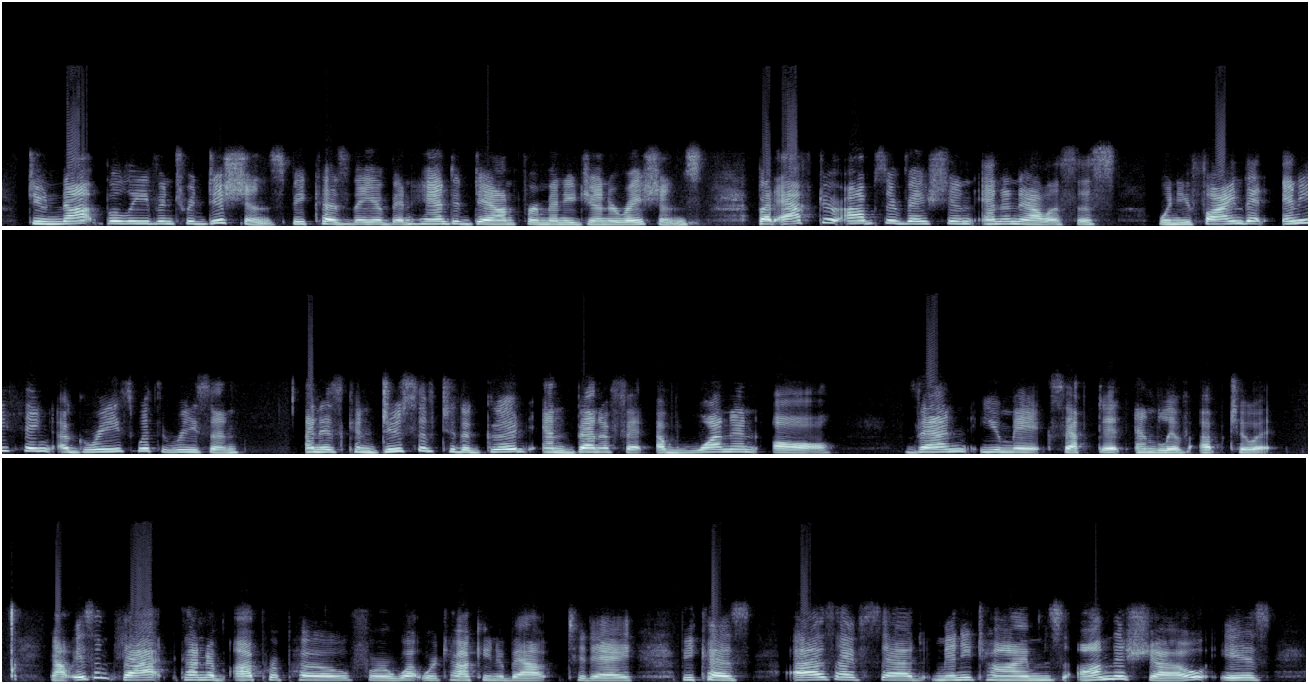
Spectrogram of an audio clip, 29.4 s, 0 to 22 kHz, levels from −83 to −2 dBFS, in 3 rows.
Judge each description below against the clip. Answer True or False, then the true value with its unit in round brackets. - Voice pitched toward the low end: False (225 Hz)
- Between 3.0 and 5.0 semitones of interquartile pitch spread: True (4.1 semitones)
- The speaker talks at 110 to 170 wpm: True (145 wpm)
